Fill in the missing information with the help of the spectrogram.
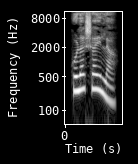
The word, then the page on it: ಕೇಳೀಶೈಲ: kēḷīśaila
